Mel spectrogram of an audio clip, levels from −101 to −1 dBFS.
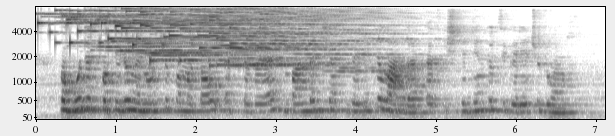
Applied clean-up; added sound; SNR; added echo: none; Chime; -5 dB; reverberation time 0.8 s.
